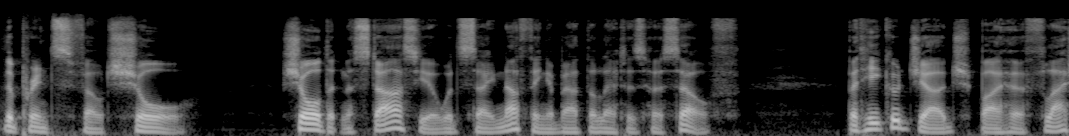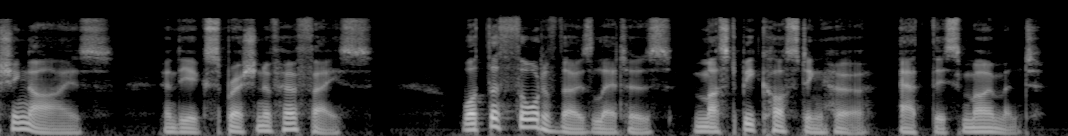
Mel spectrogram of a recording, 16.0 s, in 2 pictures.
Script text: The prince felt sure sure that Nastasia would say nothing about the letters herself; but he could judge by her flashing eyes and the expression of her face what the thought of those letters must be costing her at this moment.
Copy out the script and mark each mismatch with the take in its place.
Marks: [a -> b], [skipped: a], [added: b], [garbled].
The prince felt sure sure that Nastasia would say nothing about the letters herself; but he could judge by her flashing eyes and the expression of her face what the thought of those letters must be costing her at this moment.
